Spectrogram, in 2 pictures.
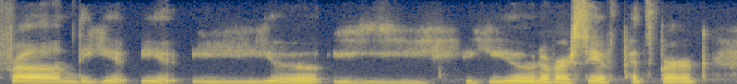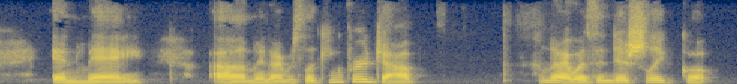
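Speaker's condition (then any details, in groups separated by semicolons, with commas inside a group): Stuttering; covert since childhood, immediate onset soon after starting to talk, school therapy from kindergarten, private therapist; recovering covert, still stutters, American Institute for Stuttering 3-week intensive program, fluency shaping techniques; formerly word switching and avoiding, held back stutters, pushed words out, appeared out of breath; prolonged sounds, blocks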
